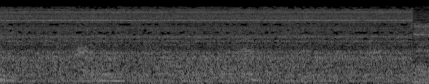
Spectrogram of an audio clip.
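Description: Hot air rework gun blowing a steady hiss of hot air onto a surface-mount chip, heating it until its solder melts.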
